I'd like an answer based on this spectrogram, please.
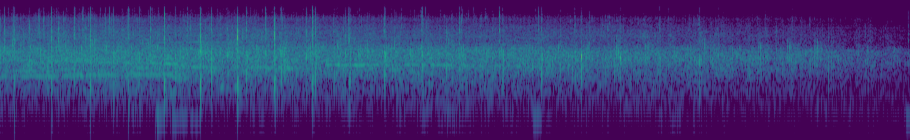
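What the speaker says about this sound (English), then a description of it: "a round of applause for these new captains and doctors" A ceremony audience at a military commissioning and oath of office gives sustained applause, many hands clapping together in a steady crackle that slowly fades toward the end.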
